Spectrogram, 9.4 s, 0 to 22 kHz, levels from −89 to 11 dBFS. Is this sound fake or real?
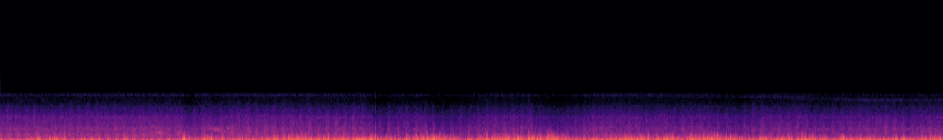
fake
